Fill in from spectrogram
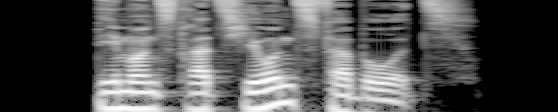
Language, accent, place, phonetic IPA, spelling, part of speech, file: German, Germany, Berlin, [demɔnstʁaˈt͡si̯oːnsfɛɐ̯ˌboːt͡s], Demonstrationsverbots, noun, De-Demonstrationsverbots.ogg
- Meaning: genitive of Demonstrationsverbot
